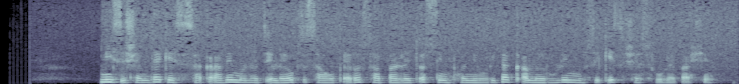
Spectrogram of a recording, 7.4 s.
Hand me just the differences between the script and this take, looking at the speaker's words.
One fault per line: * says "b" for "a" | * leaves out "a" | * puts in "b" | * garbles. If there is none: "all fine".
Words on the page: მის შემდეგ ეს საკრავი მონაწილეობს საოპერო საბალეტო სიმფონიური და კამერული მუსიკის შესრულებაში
all fine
